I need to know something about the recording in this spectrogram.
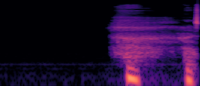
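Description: About a second of silence, then a man's soft, breathy sigh leading straight into the spoken word "I".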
